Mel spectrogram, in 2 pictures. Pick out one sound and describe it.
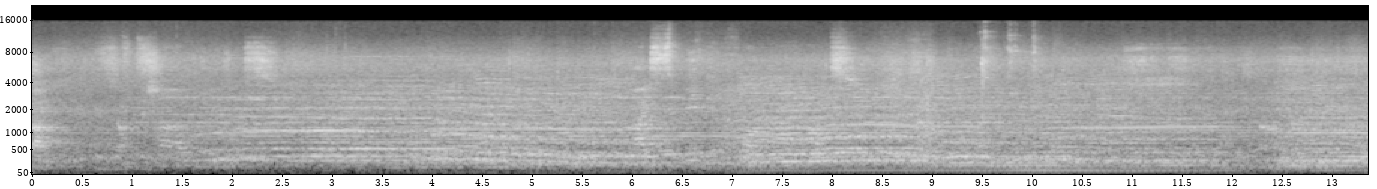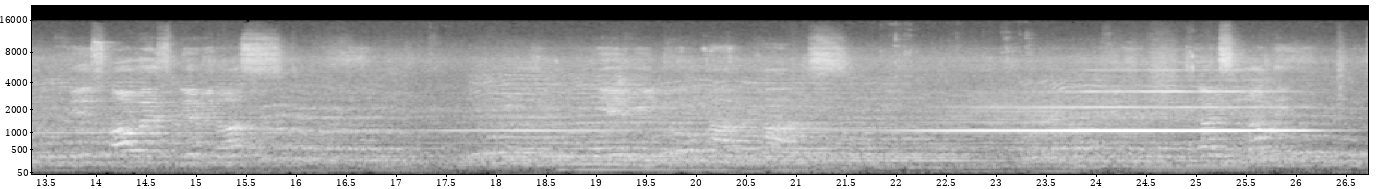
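A choir of men and women sings together in a reverberant hall.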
